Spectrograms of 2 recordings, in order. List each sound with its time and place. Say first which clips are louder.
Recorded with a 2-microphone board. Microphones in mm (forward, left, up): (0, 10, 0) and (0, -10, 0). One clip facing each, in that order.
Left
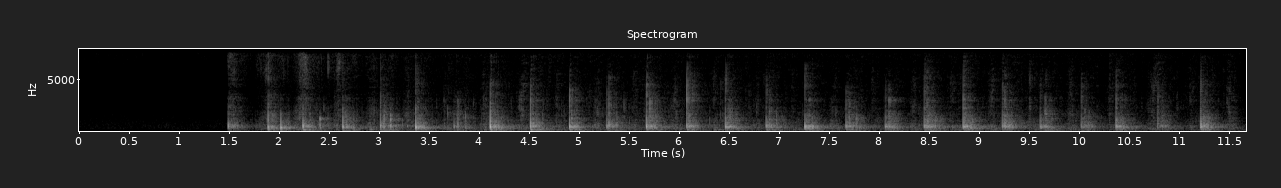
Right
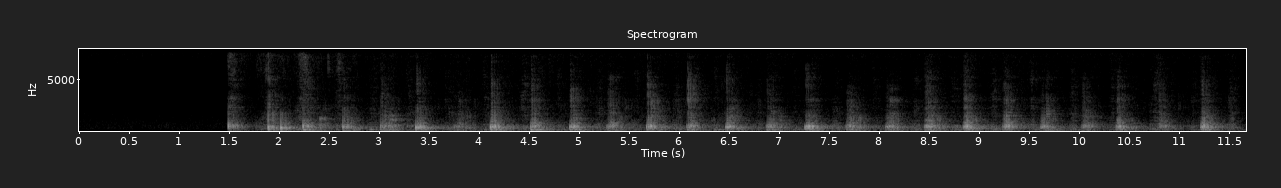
1.5 s running footsteps: right 1 dB; centre (ahead or behind), 1.1 m; by 11.6 s 80° left, 5 m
